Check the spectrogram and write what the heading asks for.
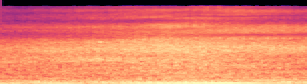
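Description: Street traffic with a vehicle passing close by: a steady low engine rumble and tyre noise that swells slightly about a second and a half in.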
